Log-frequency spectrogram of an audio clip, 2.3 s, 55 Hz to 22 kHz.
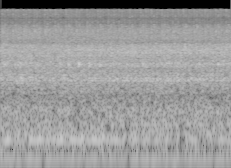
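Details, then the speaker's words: Colt 120 SS pickup with high-rpm complaint, cold morning start: steady idle around 1000 rpm without hunting, normal cold fast idle expected to drop when warm. "Di pagi hari seperti ini, RPM biasanya naik sedikit. Setelah agak menghangat, biasanya akan turun."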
